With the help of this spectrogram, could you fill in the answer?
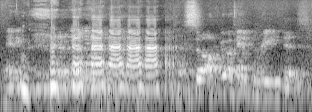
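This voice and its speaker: A man's voice: very high-pitched, lively intonation, unhurried, creaky, a crowd in the background. Man reading aloud in an echoey chamber. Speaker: veterans memorial committee volunteer. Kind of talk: reading a thank-you letter and announcements. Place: city council chamber. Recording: echoey chamber, distant mic, background noise.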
